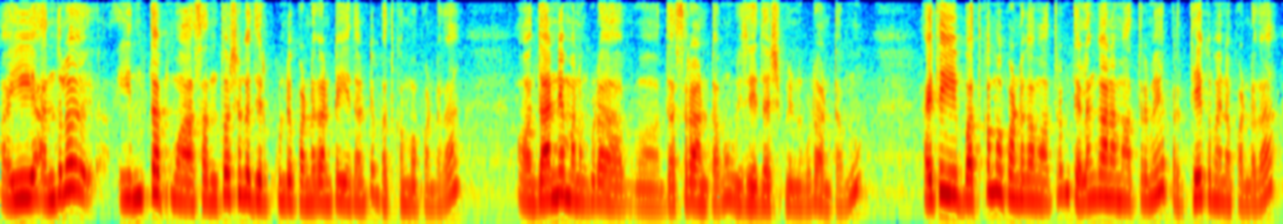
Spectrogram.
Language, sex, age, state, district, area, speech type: Telugu, female, 60+, Telangana, Hyderabad, urban, spontaneous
